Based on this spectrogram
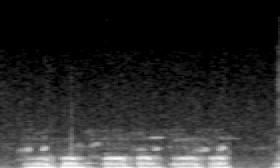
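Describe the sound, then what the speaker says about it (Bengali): Frogs croak outside on a rainy night in a quick, rhythmic run of about seven deep, throaty calls, loud and close, with no talking. "ব্যাঙের ডাক ভেসে আসছে বাইরে থেকে।"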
